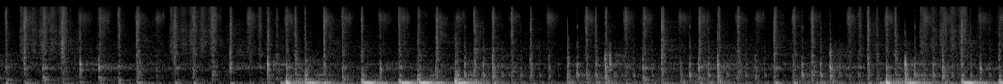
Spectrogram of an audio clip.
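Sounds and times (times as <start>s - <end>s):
percussive dance music clicks: 0.0s - 10.0s.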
